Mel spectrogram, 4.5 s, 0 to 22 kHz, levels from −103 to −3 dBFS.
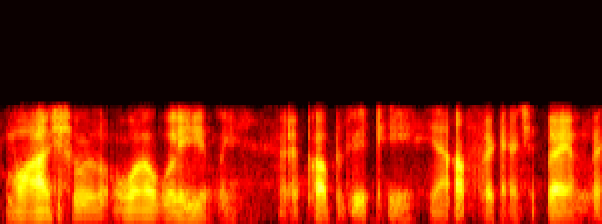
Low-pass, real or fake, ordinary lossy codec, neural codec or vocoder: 3.6 kHz; fake; Opus, 24 kbps; codec, 16 kHz, 1 kbps, FunCodec, trained on Chinese and English, 50 frames a second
